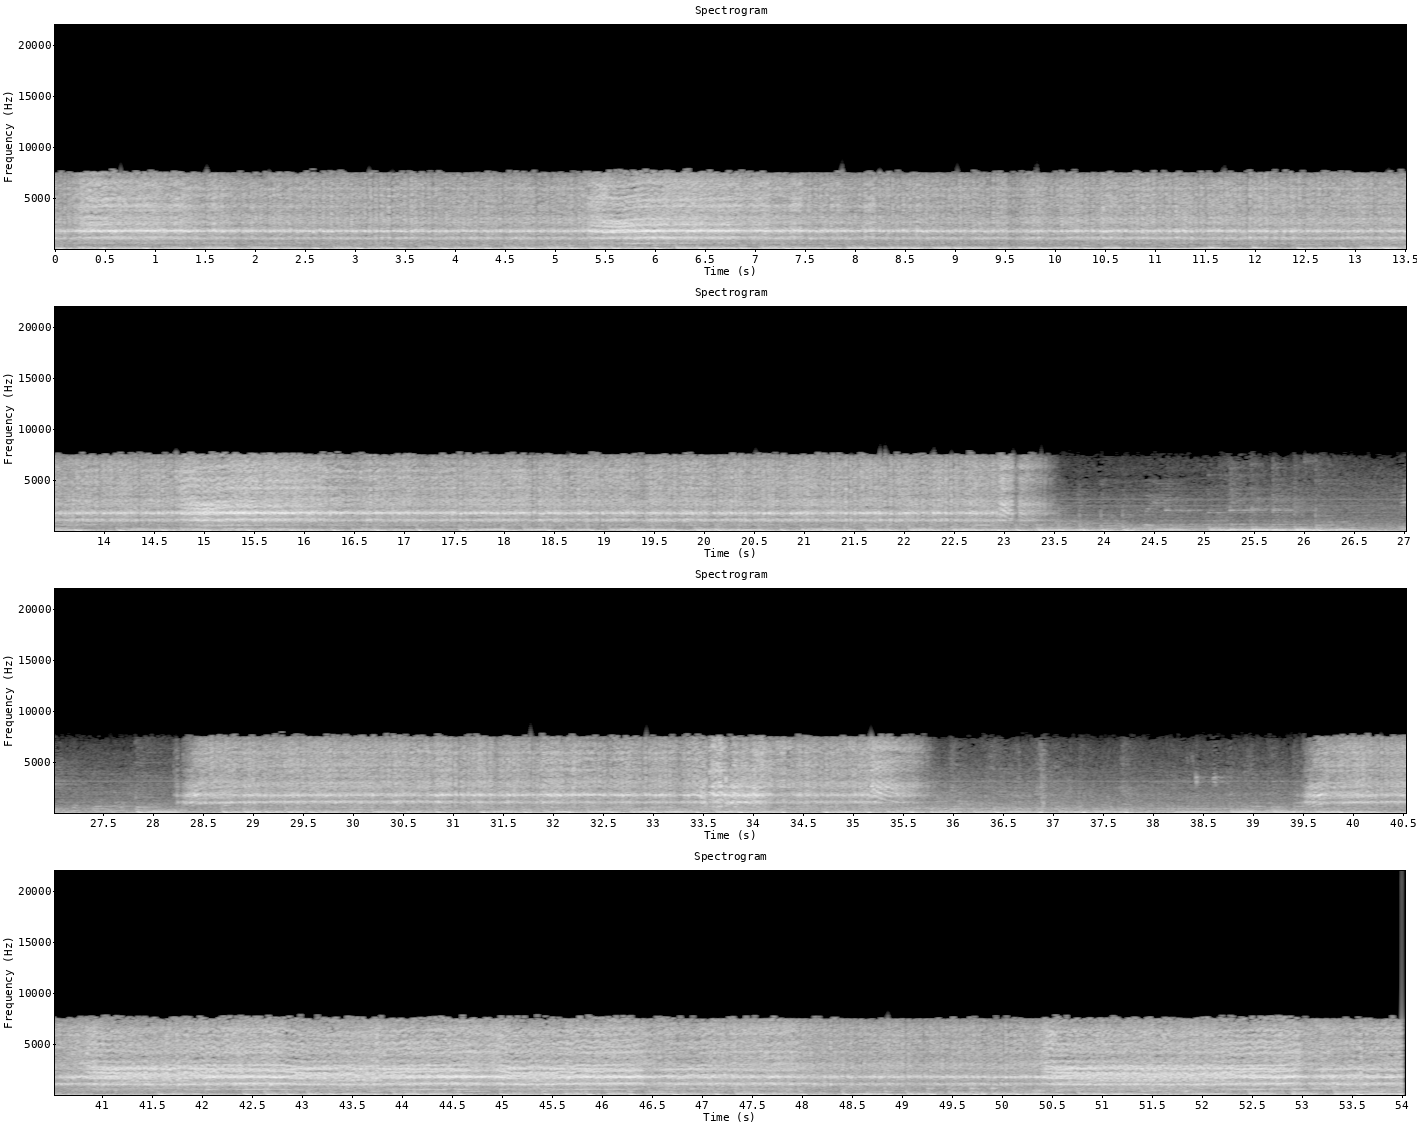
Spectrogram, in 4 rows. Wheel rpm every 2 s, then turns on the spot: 160, 160, 160, 160, 160, 160, 160, 160, 160, 160, 160, 110, 0, 0, 100, 160, 160, 130, 0, 10, 140, 160, 160, 160, 160, 160, 160.
none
